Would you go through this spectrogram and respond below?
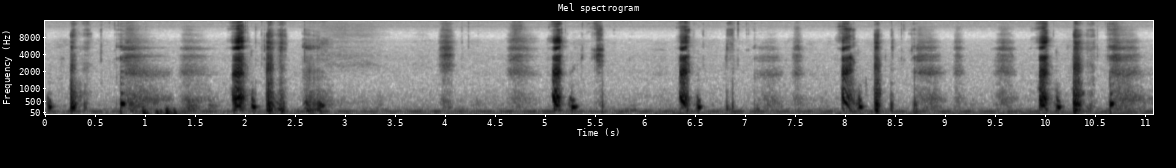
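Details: Rapid sneezing after smelling and keeping a friend's lilies nearby: quiet, repeated short sneezes in quick clusters with small catching breaths between them.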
